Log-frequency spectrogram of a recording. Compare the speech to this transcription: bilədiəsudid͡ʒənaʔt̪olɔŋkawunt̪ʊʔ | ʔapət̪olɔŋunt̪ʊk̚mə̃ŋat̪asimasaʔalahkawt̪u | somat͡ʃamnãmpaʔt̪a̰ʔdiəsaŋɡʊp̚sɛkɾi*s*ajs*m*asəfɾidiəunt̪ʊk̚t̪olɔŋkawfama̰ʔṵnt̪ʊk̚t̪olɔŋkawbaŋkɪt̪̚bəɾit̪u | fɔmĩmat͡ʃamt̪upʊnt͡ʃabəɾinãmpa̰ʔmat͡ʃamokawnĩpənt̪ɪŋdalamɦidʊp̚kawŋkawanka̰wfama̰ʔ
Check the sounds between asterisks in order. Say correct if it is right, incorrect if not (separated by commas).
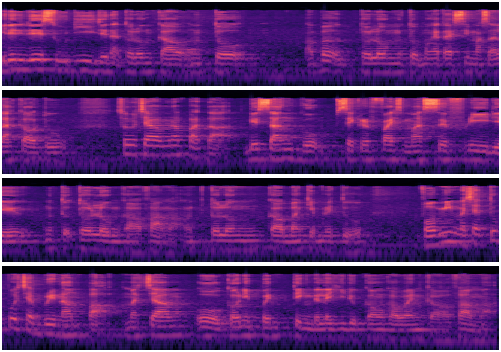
incorrect, correct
